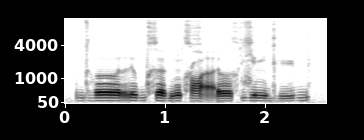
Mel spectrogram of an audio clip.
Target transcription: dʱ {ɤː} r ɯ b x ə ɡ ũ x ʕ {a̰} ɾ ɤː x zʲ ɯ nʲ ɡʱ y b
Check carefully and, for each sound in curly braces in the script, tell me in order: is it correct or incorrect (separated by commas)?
correct, correct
